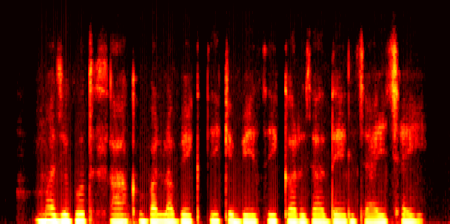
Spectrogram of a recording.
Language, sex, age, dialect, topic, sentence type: Magahi, female, 18-24, Western, banking, statement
